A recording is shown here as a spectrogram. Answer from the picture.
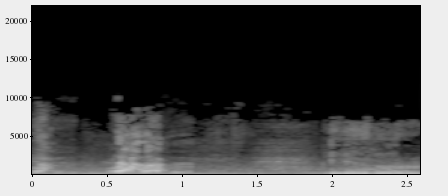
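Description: A large dog snarls with a low, steady rumble as it approaches a woman, baring its teeth, breaking into a loud, harsh bark partway through and again near the end, with no one talking.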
